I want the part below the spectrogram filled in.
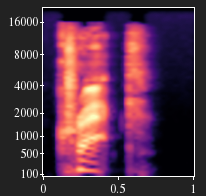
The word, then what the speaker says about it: craic: First of all, being crack. C-R-A-I-C, pronounced crack.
